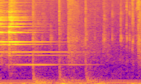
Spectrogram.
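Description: Notification-bell sound effect: one bright bell ding that starts at once and rings out over about a second and a half, over faint regular ticks.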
